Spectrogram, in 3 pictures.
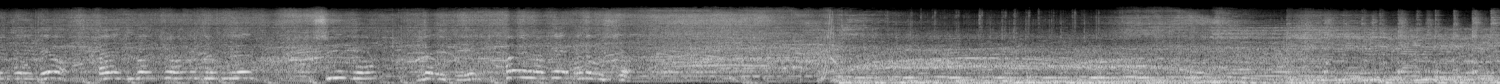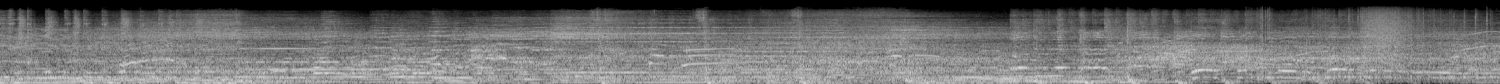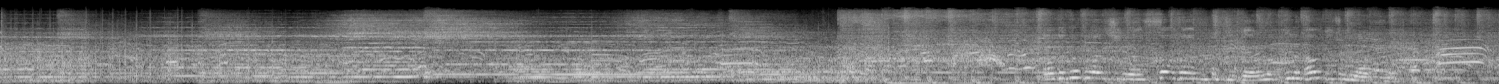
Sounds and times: Male speech, man speaking: 0:00.0 - 0:02.6, 0:03.2 - 0:06.4, 0:26.9 - 0:28.9, 0:40.4 - 0:44.2
Music: 0:00.0 - 0:44.9.

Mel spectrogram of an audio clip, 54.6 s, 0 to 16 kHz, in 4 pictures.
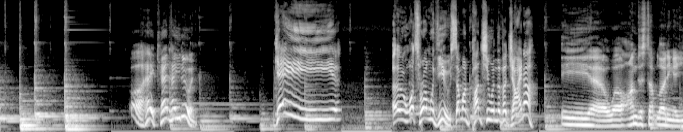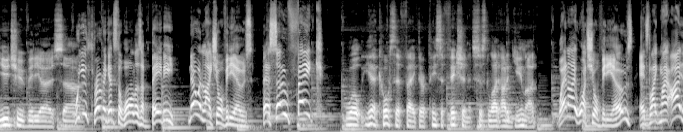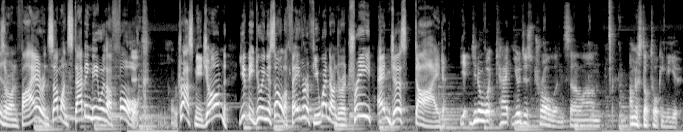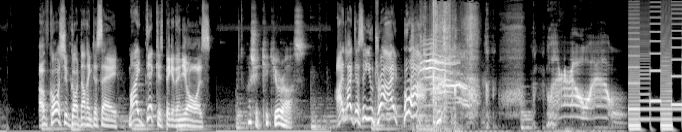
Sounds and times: Music: 0:00.0 - 0:52.5, 0:53.6 - 0:54.6
Speech: 0:02.6 - 0:04.0, 0:05.5 - 0:06.8, 0:07.9 - 0:41.0, 0:41.8 - 0:45.2, 0:45.8 - 0:47.1, 0:47.7 - 0:49.6.

